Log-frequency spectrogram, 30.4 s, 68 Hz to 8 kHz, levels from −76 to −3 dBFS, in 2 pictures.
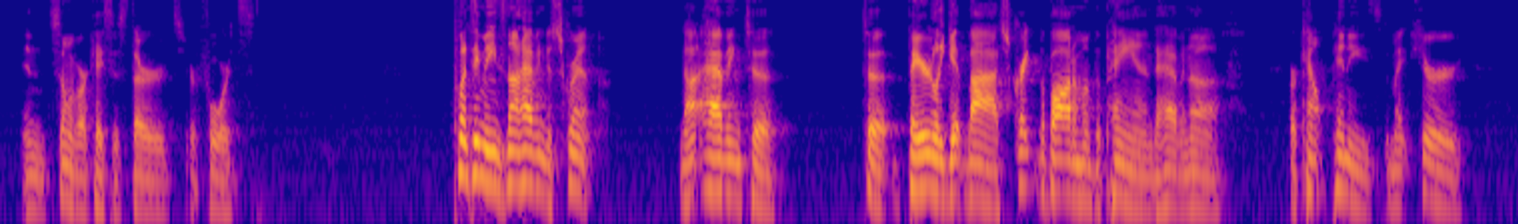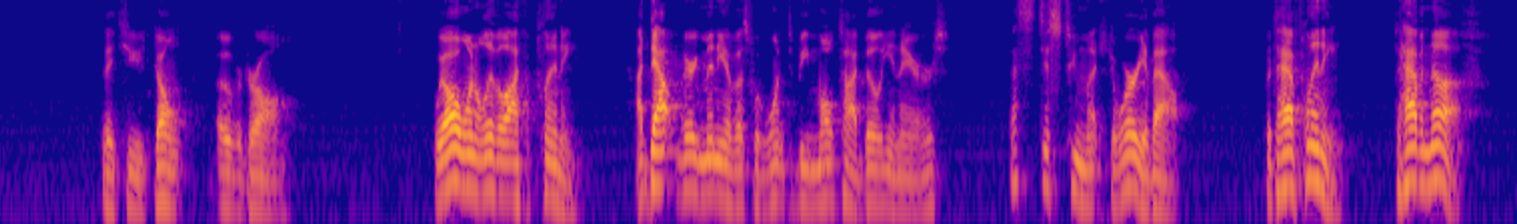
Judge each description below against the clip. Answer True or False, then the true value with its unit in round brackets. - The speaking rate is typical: True (150 wpm)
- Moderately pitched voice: False (100 Hz)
